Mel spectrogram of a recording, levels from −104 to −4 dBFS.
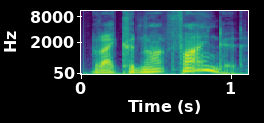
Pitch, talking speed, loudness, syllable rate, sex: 140 Hz, 320 wpm, -16 LUFS, 6.1 syllables/s, male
